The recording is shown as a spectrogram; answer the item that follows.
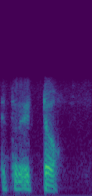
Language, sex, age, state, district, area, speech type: Malayalam, male, 18-30, Kerala, Palakkad, urban, conversation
